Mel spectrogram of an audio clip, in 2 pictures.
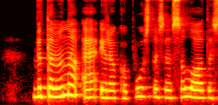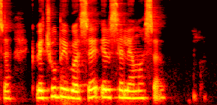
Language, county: Lithuanian, Tauragė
